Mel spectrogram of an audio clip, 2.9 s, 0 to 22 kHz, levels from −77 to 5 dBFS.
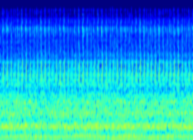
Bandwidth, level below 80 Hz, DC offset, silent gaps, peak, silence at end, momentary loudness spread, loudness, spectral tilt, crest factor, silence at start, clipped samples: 17 kHz; -44 dBFS; under 0.1%; none; -10 dBFS; 0 s; 1 LU; -27 LUFS; -3.5 dB/octave; 18 dB; 0 s; under 0.1%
